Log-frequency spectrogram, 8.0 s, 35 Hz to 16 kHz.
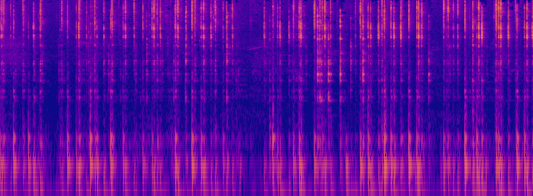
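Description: Long press-on nails tap and scratch the side and front of a silver metal USB microphone. Rapid, close-miked taps and scrapes come through as dense, boomy low thumps centred around 90 Hz, with brief quieter gaps between bursts.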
